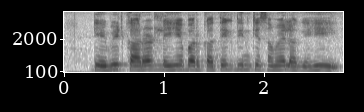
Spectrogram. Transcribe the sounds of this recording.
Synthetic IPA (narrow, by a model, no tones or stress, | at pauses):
ɖeʋiʈkaɾəʈleɦebəɾkət̪ek̚d̪inkesəməjləɡeɦiː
